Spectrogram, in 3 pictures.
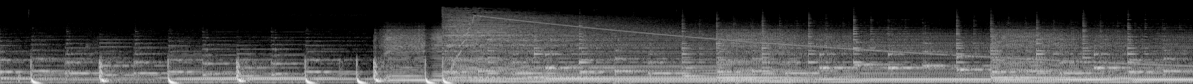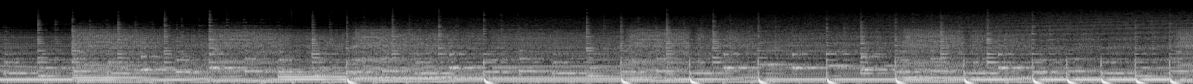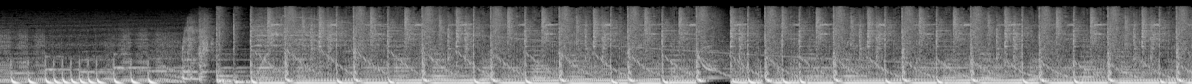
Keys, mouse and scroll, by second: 0.1 click, 0.4 g, 1.1 click, 1.2 shift+middle click, 1.2 scroll down 3, 1.2 g, 1.4 scroll up 1, 1.6 g, 2.5 shift+middle click, 2.6 click, 2.6 scroll up 1, 2.6 g, 2.7 g, 3.5 scroll up 1, 3.7-4.5 scroll, 5.6 shift+middle click, 5.6 scroll down 8, 5.6 3, 5.7 click, 6.2 click, 6.6 scroll down 1, 6.8 middle click, 8.3 click, 8.6 scroll up 1, 8.8 middle click, 9.9 e, 22.6 click, 23.1-24.2 scroll down 2, 24.2 click, 25.9 middle click, 28.2 scroll up 4, 28.9 middle click, 31.5 scroll down 1, 32.6-34.1 scroll down 6, 34.1 click, 34.4 scroll down 2, 34.6 middle click, 35.6 scroll up 2.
